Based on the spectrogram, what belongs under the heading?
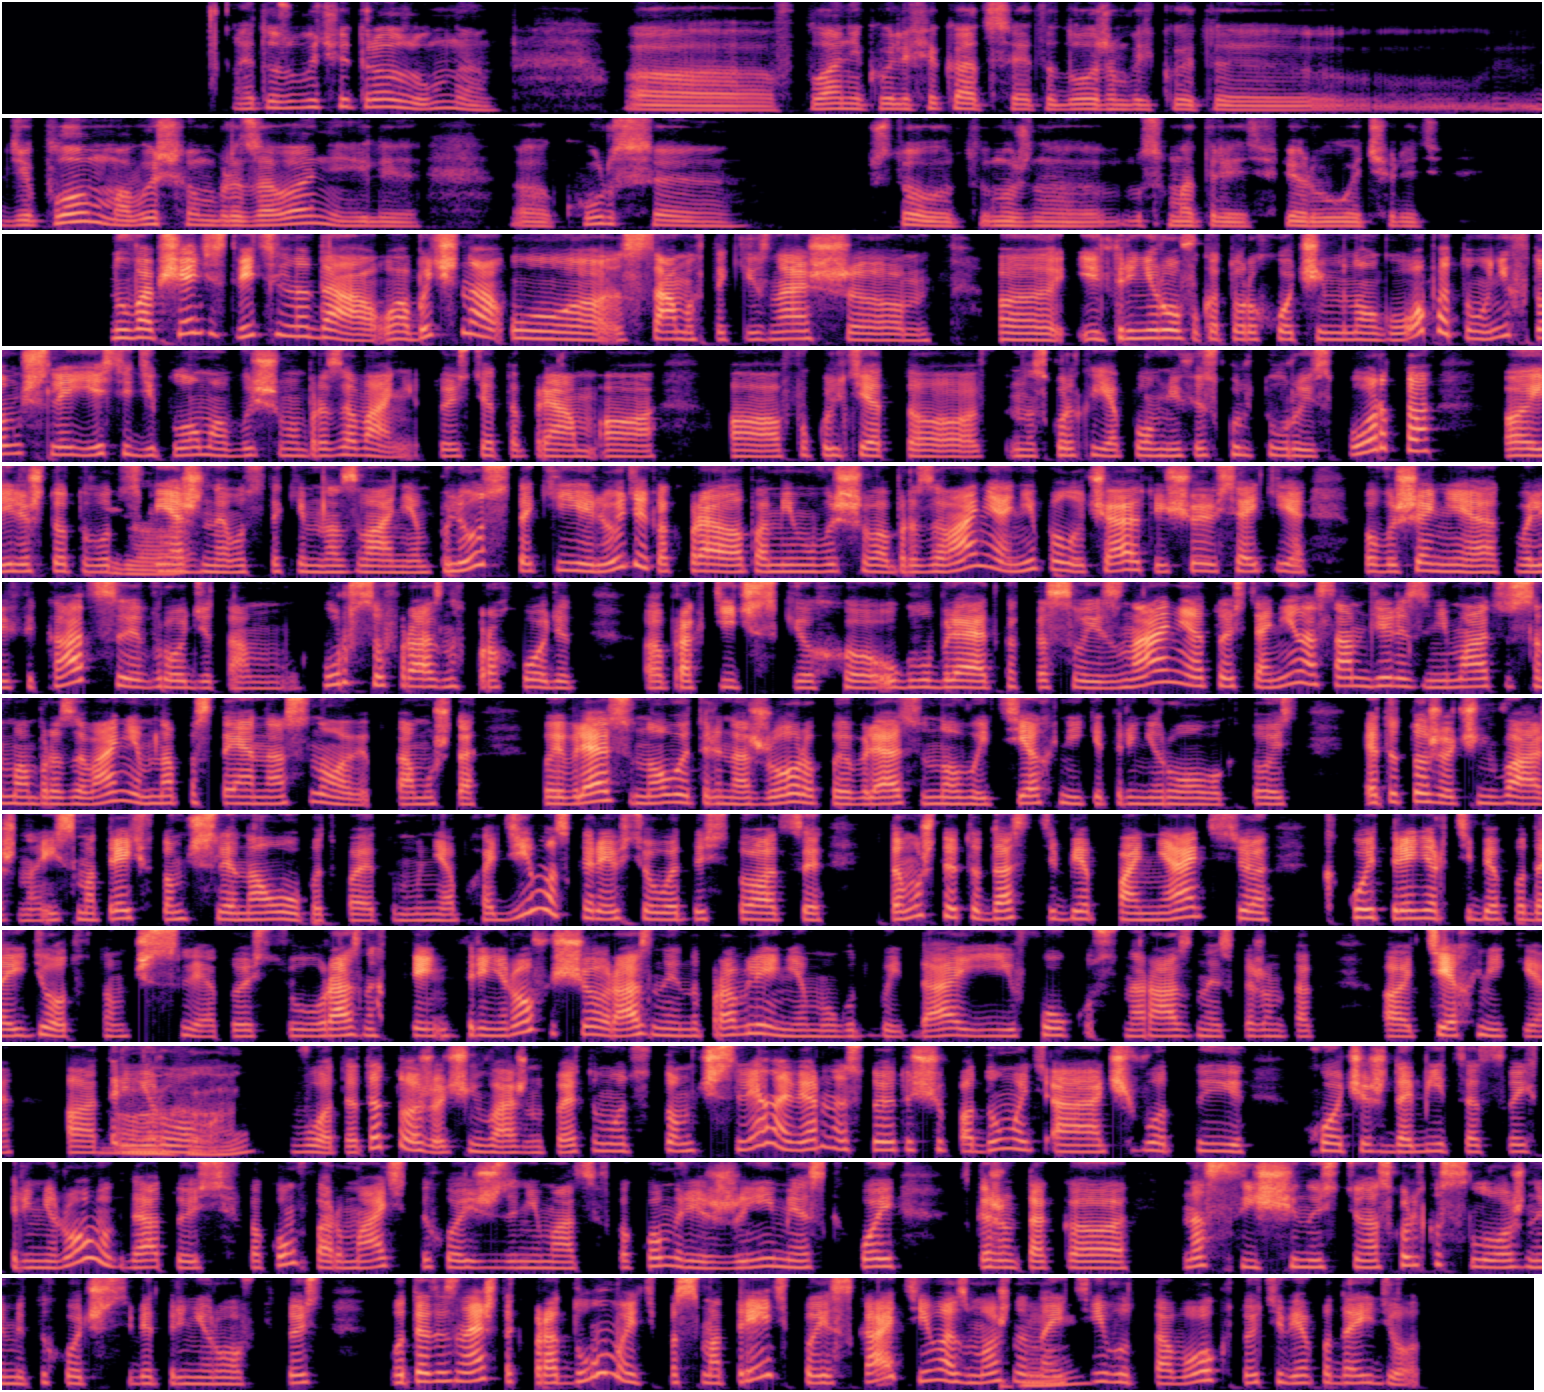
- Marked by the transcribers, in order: tapping
- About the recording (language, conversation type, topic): Russian, advice, Как перестать бояться начать тренироваться из-за перфекционизма?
